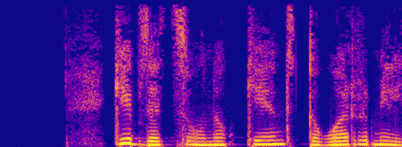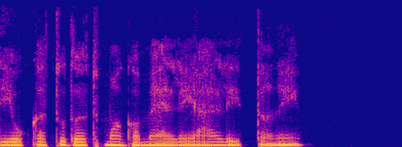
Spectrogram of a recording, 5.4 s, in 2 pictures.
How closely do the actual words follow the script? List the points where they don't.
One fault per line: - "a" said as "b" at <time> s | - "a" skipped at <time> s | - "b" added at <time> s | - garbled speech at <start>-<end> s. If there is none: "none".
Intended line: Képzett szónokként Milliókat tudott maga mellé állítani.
- "Thor" added at 2.0 s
